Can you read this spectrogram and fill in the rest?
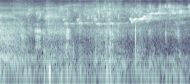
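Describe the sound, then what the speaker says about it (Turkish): Birds chirp and call in the background of an outdoor scene, with a thin high whistling line and scattered low knocks and rustles. "Kuş sesleri"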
